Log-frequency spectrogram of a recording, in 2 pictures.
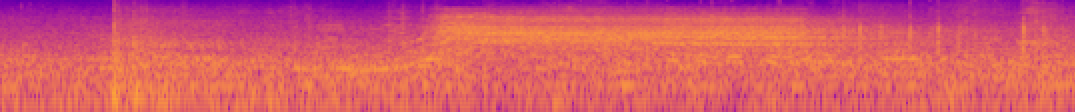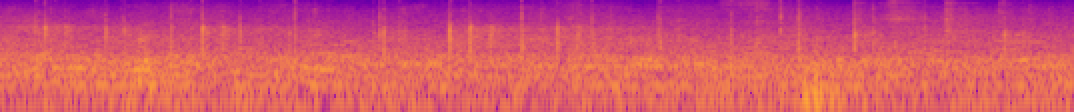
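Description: Background voices in a large sports hall, with a sharp snap about half a second in as a karate athlete kicks. Just under two seconds in comes a loud hissing burst lasting just over a second.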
